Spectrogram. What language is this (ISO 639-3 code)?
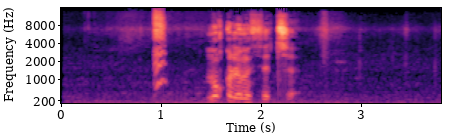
kab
